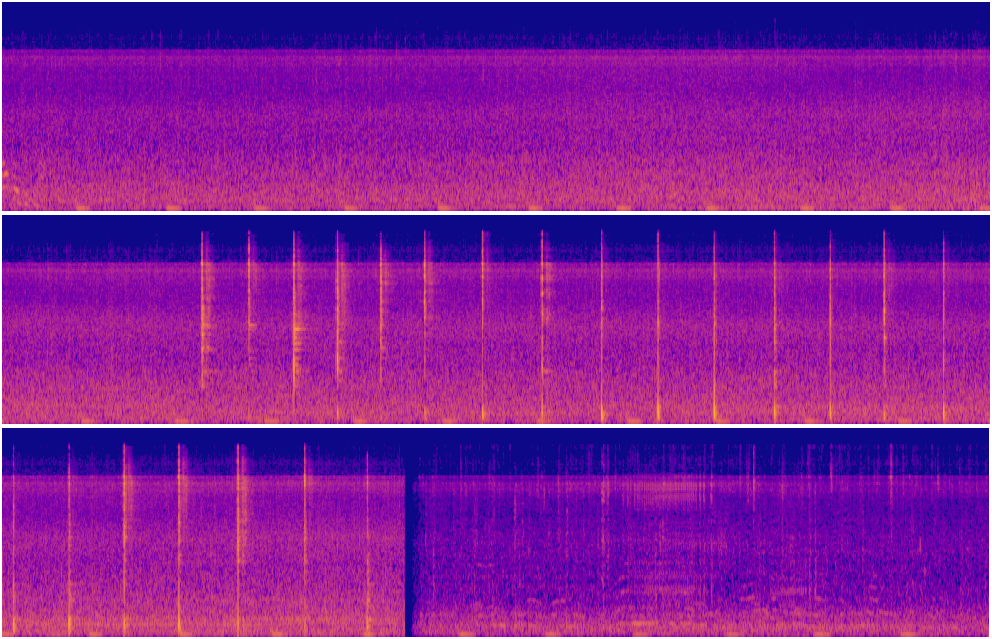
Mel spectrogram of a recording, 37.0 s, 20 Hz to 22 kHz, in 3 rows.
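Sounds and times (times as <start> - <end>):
rain hissing: 0.0 - 37.0
wooden pole knocking: 14.8 - 17.8, 19.1 - 20.0, 20.6 - 21.4, 23.4 - 28.7.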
